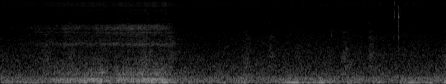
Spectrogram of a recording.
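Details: A low, rumbling snore on the in-breath, then quieter breathing with faint rattles; ordinary snoring.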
